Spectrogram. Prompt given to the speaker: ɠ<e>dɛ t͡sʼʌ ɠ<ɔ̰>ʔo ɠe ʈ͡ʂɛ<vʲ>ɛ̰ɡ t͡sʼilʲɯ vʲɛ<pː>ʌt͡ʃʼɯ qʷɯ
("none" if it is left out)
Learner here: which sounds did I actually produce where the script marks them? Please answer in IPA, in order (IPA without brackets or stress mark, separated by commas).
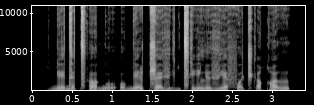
e, o̰, vʲ, f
